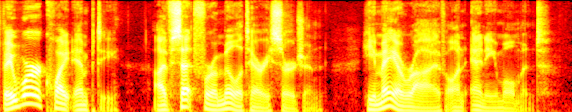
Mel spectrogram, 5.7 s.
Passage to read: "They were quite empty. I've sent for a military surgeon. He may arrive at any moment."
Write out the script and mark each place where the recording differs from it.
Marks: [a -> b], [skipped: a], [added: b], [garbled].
"They were quite empty. I've [sent -> set] for a military surgeon. He may arrive [at -> on] any moment."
